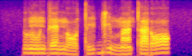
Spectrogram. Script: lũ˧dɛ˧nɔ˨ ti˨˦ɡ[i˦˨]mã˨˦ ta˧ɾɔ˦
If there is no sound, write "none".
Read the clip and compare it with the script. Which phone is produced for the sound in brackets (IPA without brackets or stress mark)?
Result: i˦˨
